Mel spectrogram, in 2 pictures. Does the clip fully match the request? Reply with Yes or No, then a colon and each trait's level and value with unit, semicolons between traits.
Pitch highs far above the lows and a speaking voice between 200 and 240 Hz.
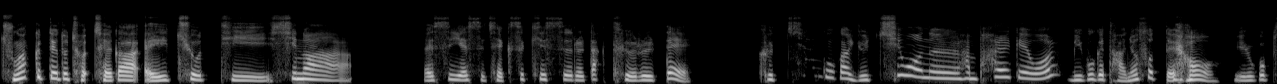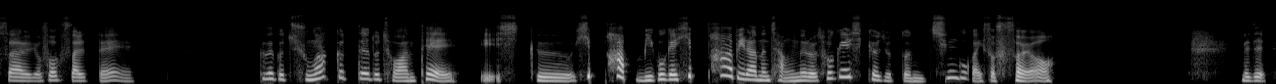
Yes: wide, 6.5 semitones; high, 215 Hz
